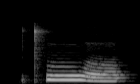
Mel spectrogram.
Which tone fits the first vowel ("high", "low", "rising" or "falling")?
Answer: high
